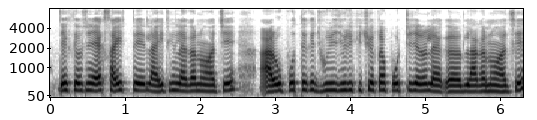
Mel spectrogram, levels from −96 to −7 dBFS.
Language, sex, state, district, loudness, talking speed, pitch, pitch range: Bengali, female, West Bengal, Jhargram, -13 LUFS, 180 wpm, 235 Hz, 210-245 Hz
